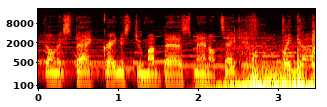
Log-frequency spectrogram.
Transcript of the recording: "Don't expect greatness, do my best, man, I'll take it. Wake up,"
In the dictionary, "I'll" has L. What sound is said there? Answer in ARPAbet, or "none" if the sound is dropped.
L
